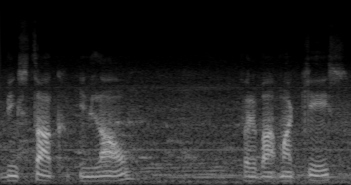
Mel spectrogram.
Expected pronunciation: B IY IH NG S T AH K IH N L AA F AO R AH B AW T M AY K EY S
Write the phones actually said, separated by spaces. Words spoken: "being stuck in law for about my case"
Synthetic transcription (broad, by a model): B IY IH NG S T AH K IH N L AA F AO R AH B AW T M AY K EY S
